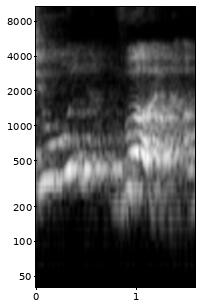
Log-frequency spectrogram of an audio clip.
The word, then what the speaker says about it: Jules Verne: Okay, after reading the book written by Jules Verne, okay, here the pronunciation of this word is Jules Verne, okay, and went off to the moon.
